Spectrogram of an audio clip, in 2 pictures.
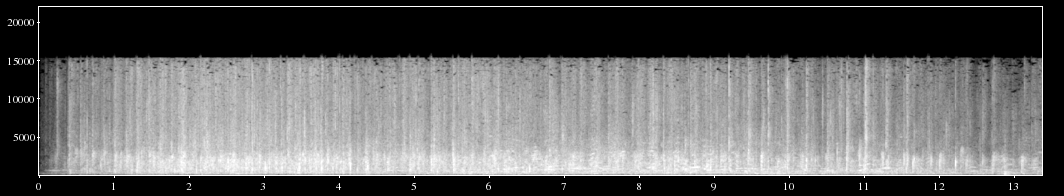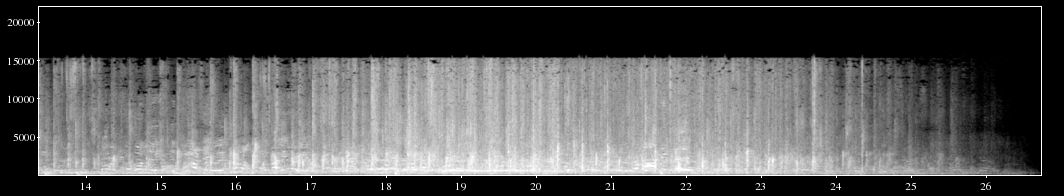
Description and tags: Large crowd applause sounds recorded with a 5th-gen iPod touch. Edited in Audacity.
